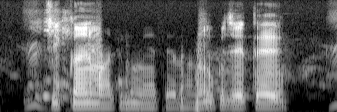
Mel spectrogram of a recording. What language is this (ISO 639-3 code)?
mai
